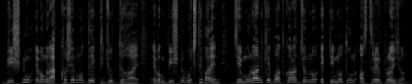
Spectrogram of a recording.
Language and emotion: Bengali, neutral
